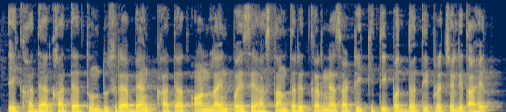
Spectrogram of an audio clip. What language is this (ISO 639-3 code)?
mar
